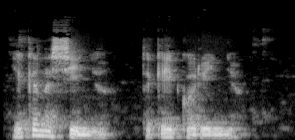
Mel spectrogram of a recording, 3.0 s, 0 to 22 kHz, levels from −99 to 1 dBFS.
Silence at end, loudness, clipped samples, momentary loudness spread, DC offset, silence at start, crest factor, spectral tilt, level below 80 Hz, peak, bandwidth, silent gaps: 0.55 s; -19 LUFS; under 0.1%; 16 LU; under 0.1%; 0.15 s; 16 dB; -5.5 dB/octave; -54 dBFS; -4 dBFS; 7.6 kHz; none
